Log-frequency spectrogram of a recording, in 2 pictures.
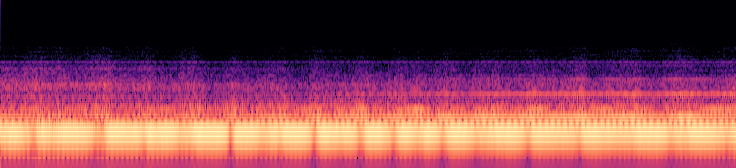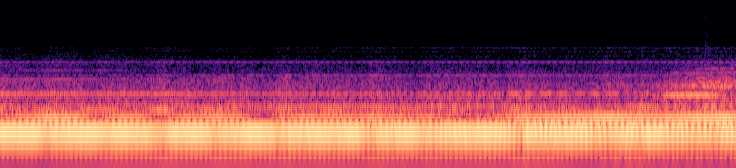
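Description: Large gongs hum and shimmer with a deep, steady, swelling drone.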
